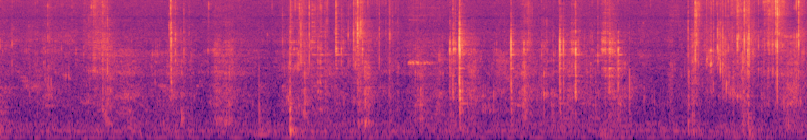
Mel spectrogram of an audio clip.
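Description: Faint chewing and biting of crunchy battered fried food close to the microphone: irregular small crisp crunches and mouth clicks.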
